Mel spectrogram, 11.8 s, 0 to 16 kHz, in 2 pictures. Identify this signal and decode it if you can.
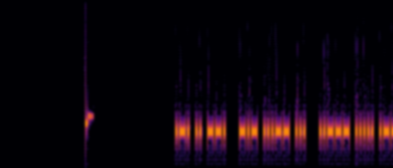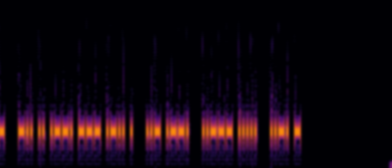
Morse code, heard as a keyed tone, about 40 wpm, 700 Hz. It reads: RIG K3S 25W DIPOLE UP 25 FT
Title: K1USN SST QSO Practice 40wpm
